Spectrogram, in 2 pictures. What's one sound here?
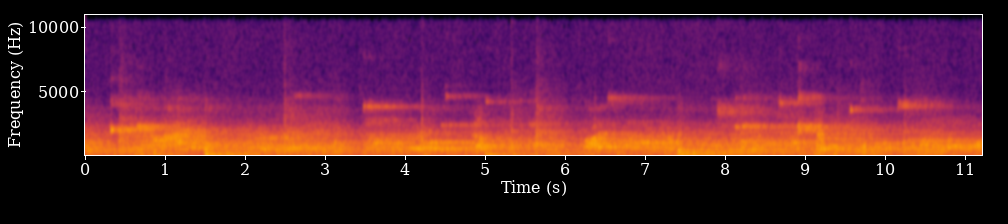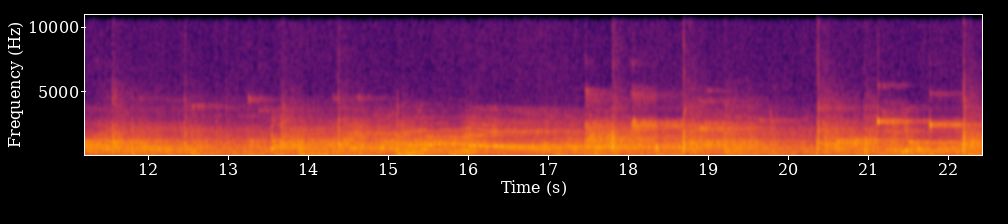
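Players' shoes squeak on the wooden court.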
